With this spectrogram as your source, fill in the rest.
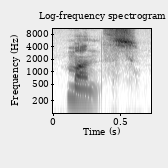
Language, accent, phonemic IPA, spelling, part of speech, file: English, US, /mʌnθs/, months, noun, En-us-months.ogg
- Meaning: 1. plural of month 2. A person's period; menstrual discharge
